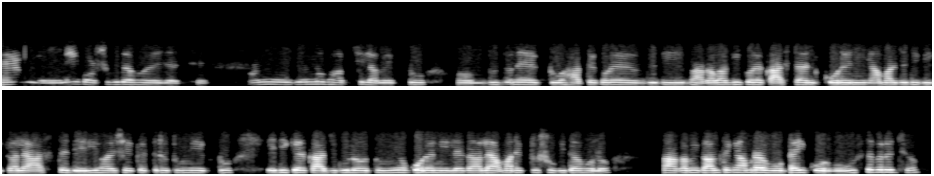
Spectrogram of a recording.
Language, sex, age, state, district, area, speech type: Bengali, female, 60+, West Bengal, Nadia, rural, conversation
